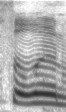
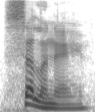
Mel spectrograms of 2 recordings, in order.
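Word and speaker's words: Selûne: Technically, it's pronounced Selene, but I'm not doing that.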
